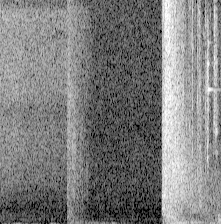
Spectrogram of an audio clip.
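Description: Gunfire in Counter-Strike on the Nuke map comes as a muffled distant burst, then a loud close barrage of shots breaking out near the end over a noisy background.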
